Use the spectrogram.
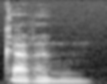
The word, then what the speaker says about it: Karan: Just Karan.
